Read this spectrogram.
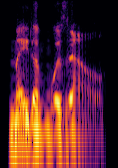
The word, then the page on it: Mesdemoiselles: British English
